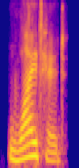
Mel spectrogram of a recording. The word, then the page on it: whitehead: Indian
